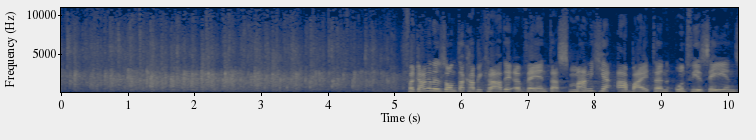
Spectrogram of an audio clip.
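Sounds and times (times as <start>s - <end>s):
crowd applauding: 0.0s - 5.6s
speech: 5.2s - 10.1s.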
